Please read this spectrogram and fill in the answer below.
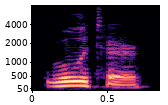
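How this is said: It is said with a British English accent. "And in British, it's maybe water"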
